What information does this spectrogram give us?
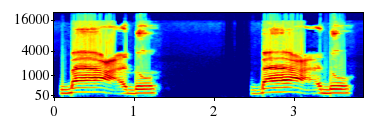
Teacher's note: আইনের মাখরাজ হালুকের মধ্যখান থেকে হবে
